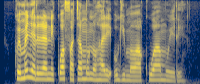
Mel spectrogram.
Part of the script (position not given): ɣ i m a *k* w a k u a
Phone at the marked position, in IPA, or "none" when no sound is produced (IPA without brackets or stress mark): none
